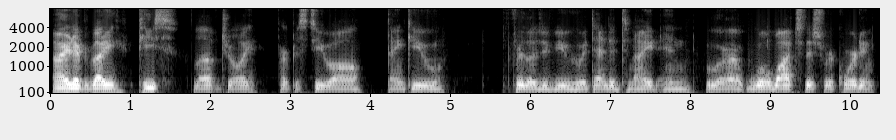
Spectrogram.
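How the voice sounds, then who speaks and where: A man hosting a casual livestream, rambling with many fillers and restarts, his voice gone hoarse. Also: lowish voice, level tone, unhurried, a little mellow. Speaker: host of an online reading series.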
